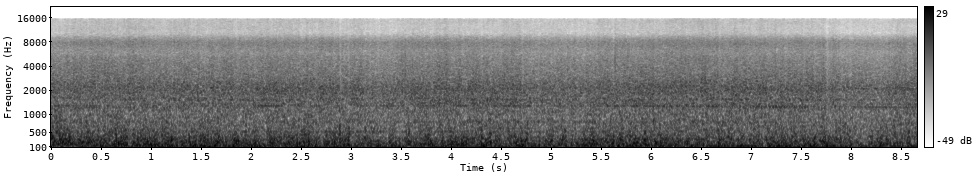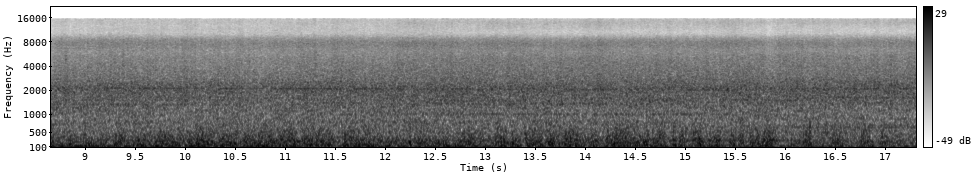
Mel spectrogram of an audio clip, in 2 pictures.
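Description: A boat's outboard engine roars steadily.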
